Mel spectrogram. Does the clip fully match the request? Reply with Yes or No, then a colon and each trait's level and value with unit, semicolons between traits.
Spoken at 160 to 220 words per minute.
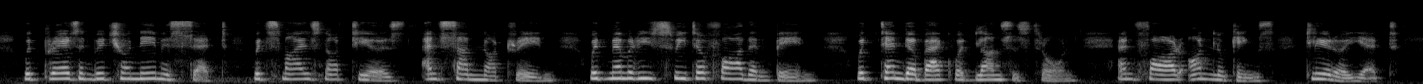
No: average, 140 wpm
